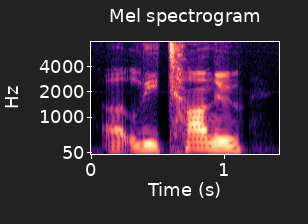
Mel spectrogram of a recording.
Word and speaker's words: Litanu: Litanu is how it would have been pronounced in all probability in Ugaritic, Leviathan in Hebrew, speaking of a twisting, coiled serpent, just like Satan is described as a serpent.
